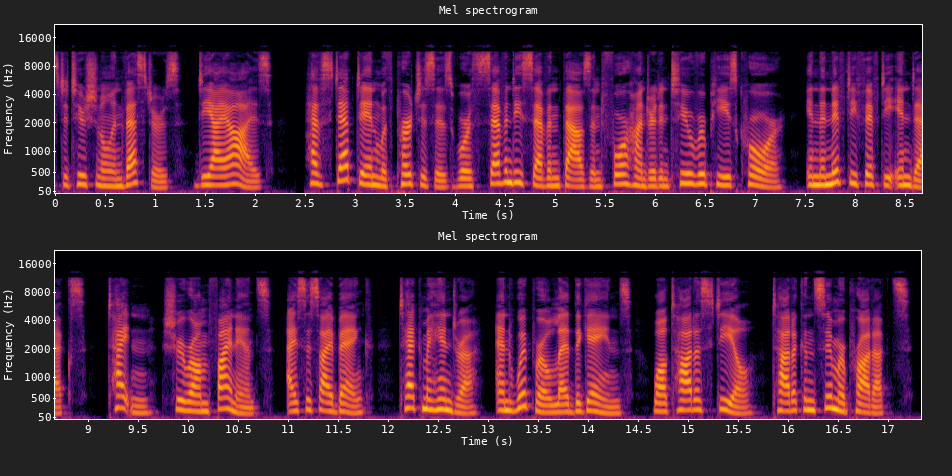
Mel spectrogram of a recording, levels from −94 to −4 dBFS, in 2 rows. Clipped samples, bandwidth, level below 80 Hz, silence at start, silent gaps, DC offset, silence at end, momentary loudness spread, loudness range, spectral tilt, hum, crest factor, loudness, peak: under 0.1%; 12 kHz; -60 dBFS; 0 s; none; under 0.1%; 0.15 s; 10 LU; 1 LU; -4 dB/octave; none; 18 dB; -24 LUFS; -8 dBFS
